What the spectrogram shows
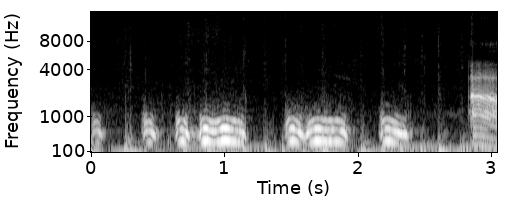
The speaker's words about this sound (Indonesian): Aku bukan burung berbintik, aku si burung hantu salju.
